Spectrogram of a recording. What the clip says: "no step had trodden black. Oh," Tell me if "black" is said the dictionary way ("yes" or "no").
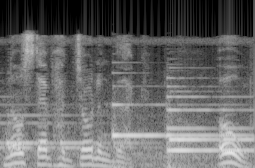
no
